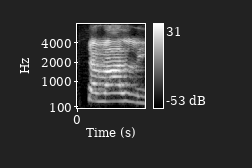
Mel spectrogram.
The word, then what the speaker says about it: Cavalli: I want y'all to say hi to Cavalli. Did I say that right? Cavalli, yeah.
